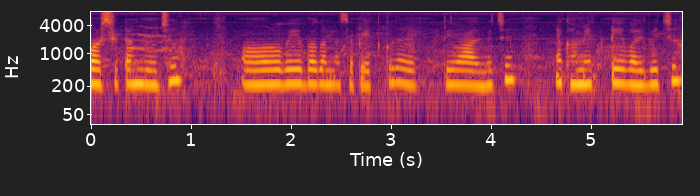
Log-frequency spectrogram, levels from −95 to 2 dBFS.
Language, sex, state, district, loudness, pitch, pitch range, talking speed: Garhwali, female, Uttarakhand, Tehri Garhwal, -21 LUFS, 230 Hz, 220-235 Hz, 175 wpm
